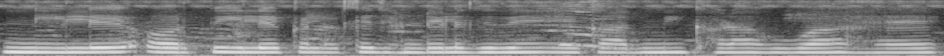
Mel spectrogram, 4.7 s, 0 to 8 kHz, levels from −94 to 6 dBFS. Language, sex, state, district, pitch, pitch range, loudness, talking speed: Hindi, female, Uttar Pradesh, Lucknow, 225 Hz, 220-230 Hz, -13 LUFS, 175 wpm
